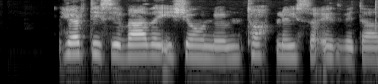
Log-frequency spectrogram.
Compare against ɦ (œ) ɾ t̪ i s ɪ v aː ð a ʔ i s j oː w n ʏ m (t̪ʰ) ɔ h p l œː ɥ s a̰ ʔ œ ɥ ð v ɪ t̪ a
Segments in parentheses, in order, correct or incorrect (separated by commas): correct, correct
